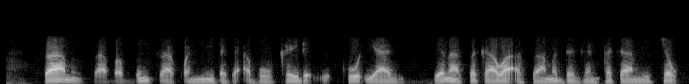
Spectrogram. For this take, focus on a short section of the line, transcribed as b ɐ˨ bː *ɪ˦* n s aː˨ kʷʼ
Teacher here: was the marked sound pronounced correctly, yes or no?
yes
